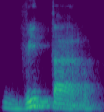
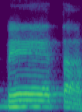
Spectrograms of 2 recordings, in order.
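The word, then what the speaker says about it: βήτα: Jadi vita ee bukan beta, bukan B yo, bukan. Jadi Vita. Nah, itu kalau dalam bahasa Inggrisnya seperti V seperti V.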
